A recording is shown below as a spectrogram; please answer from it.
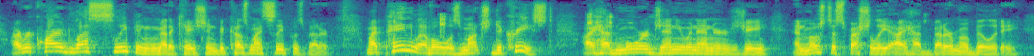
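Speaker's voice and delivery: plain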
